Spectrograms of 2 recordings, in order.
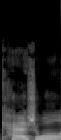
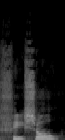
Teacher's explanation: je is the voiced version of the sound and she is the voiceless version of the sound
